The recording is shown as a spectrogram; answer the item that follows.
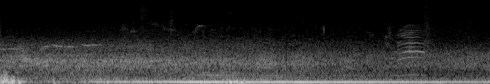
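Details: Savannah cat out on a summer walk gives a brief, rising, harmonic meow near the end, over a steady low droning hum throughout, with faint outdoor background.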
